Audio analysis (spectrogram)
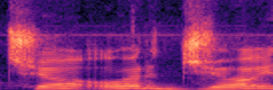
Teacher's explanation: च और ज स्पर्श संघर्षी होता है। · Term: स्पर्श संघर्षी व्यंजन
